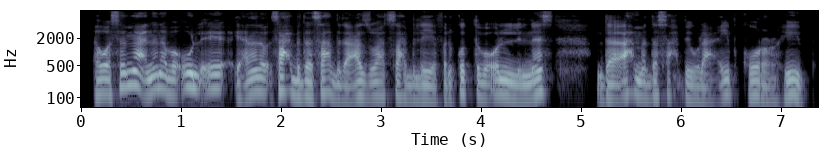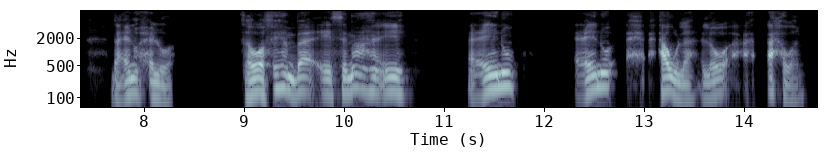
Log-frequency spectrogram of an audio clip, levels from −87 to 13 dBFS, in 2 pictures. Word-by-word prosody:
هو 125 +1 0
سمع 175 +9 0
إن 130 +4 -1
أنا 160 -1 -2
باقول 160 +6 0
إيه، 160 +1 -3
يعني 120 +5 -4
أنا 135 -1 -3
صاحبي 140 -5 0
ده 110 -1 -2
صاحبي 130 +5 -4
ده - - -4
أعز 110 -1 -3
واحد 110 -1 -5
صاحب 105 -3 -6
ليّا، 95 -1 -5
فأنا 85 - -10
كنت 125 -3 -6
باقول 110 +3 -2
للناس: 110 +4 -2 0.4
"ده - - -1
أحمد 110 -4 -1
ده 110 - -7
صاحبي 100 - -10
ولعِّيب 90 +7 -7
كورة 115 -5 -5
رهيب، 110 +7 -6 0.4
ده - - -3
عينه 125 +3 +2
حلوة"، 105 -6 -2 0.7
فهو 125 +4 +8
فِهم 155 -1 +2
بقى 140 -1 +2
إيه، 125 - -1
سمعها 140 +3 0
إيه؟ 130 -1 +1 0.6
عينه 155 - +5 0.6
عينه 170 +2 +4
ح 435 +1 -8
حَوله، 465 +1 +6
اللي - - -3
هو - - +1
أح 440 0 -8 0.2
أحول. 465 +2 +3
125 Hz, 180 wpm, -23 LUFS, 110-155 Hz, 0.7 s, فهو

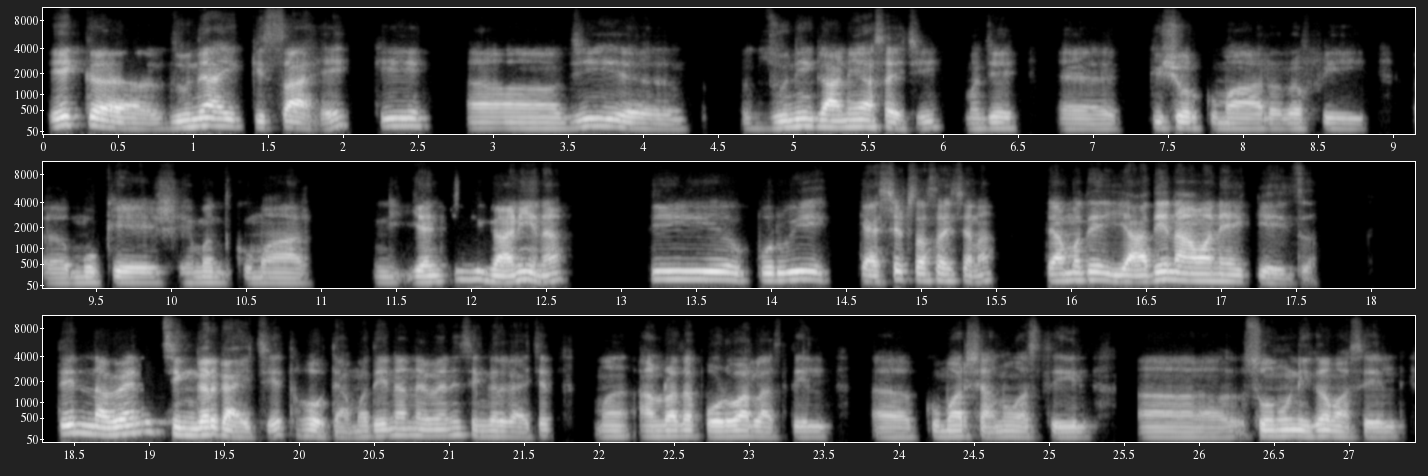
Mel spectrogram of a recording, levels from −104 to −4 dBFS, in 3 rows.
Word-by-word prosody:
एक 175 -1 0
अ, 110 -9 +6
जुनं, 140 +7 +4
एक 145 -2 -1
किस्सा 120 -1 +2
आहे, - - -2
की 155 -2 -3 0.4
अ, 115 - -6 0.6
जी 140 -3 0
अ, 100 -2 -5 0.7
जुनी 130 +6 +1
गाणी 135 +1 +5
असायची, 125 -3 0 0.2
म्हणजे 105 +1 -4 0.3
अ, - - -10 0.6
किशोर 115 0 0
कुमार, 105 -1 -2
रफी, 105 -1 -7 0.4
अ, 100 - -10
मुकेश, 105 0 -2
हेमंत 105 0 -7
कुमार, 100 -1 -5 0.7
यांची 120 +6 0
जी 165 - -2
गाणी 120 +4 +6
आहे 160 - +4
ना, - - +1
ती 165 +1 0 0.2
पूर्वी 150 +3 +3 0.3
कॅसेट्स 145 +8 -1
असायच्या 135 -1 0
ना, - - -5 0.4
त्यामध्ये 150 +3 +2
यादे 130 +5 +6
नावाने 140 -3 +5
एक 120 - -8
यायचं, 95 -4 -6 0.8
ते 165 - +6
नव्याने 160 +3 +4
सिंगर 140 0 +5
गायचे 95 -1 +2
हो, - - +1
त्यामध्ये 105 +5 -4
ना 130 +1 -2
नव्याने 120 +1 -4
सिंगर 110 -4 -3
गायचे 100 +2 -5
आहेत, 120 - -15 0.2
मग 110 0 -5
अनुराधा 110 +1 +1
पोडवला 105 0 +4
असतील, 100 +1 -7 0.3
अ, 95 0 -5
कुमार 110 +1 -1
शानू 105 0 -5
असतील, 100 0 -7 0.3
अ, - - -10 0.7
सोनू 115 0 0
निगम 115 -1 +1
असेल, 100 +1 -5
115 Hz, 130 wpm, -24 LUFS, 105-140 Hz, 0.8 s, अ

